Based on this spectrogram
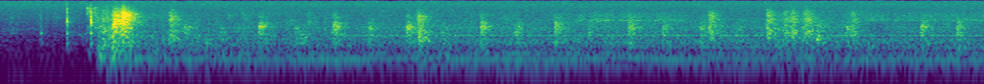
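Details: Garage door two years after green hinge system install, open-and-close test with decibel meter: steady low motor hum and light even roller ticks, no scraping or banging; quiet, healthy door.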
